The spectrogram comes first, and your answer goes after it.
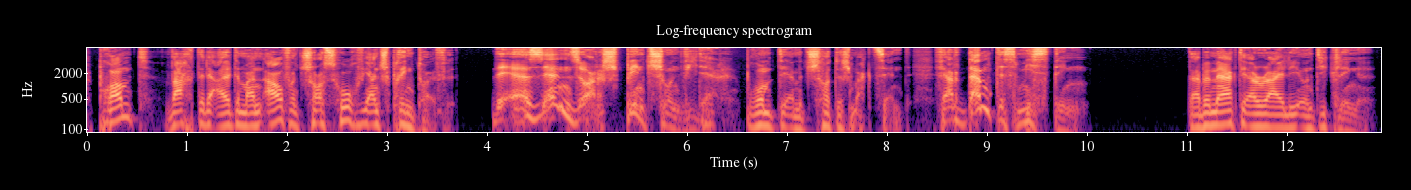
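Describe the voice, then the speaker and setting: A male narrator reads a dark tale slowly and expressively. His voice is gravelly and husky with a lively, rolling melody. The sound is close and dry, with no room echo. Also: medium pitch. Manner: slow, expressive storytelling. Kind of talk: scripted audiobook narration.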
